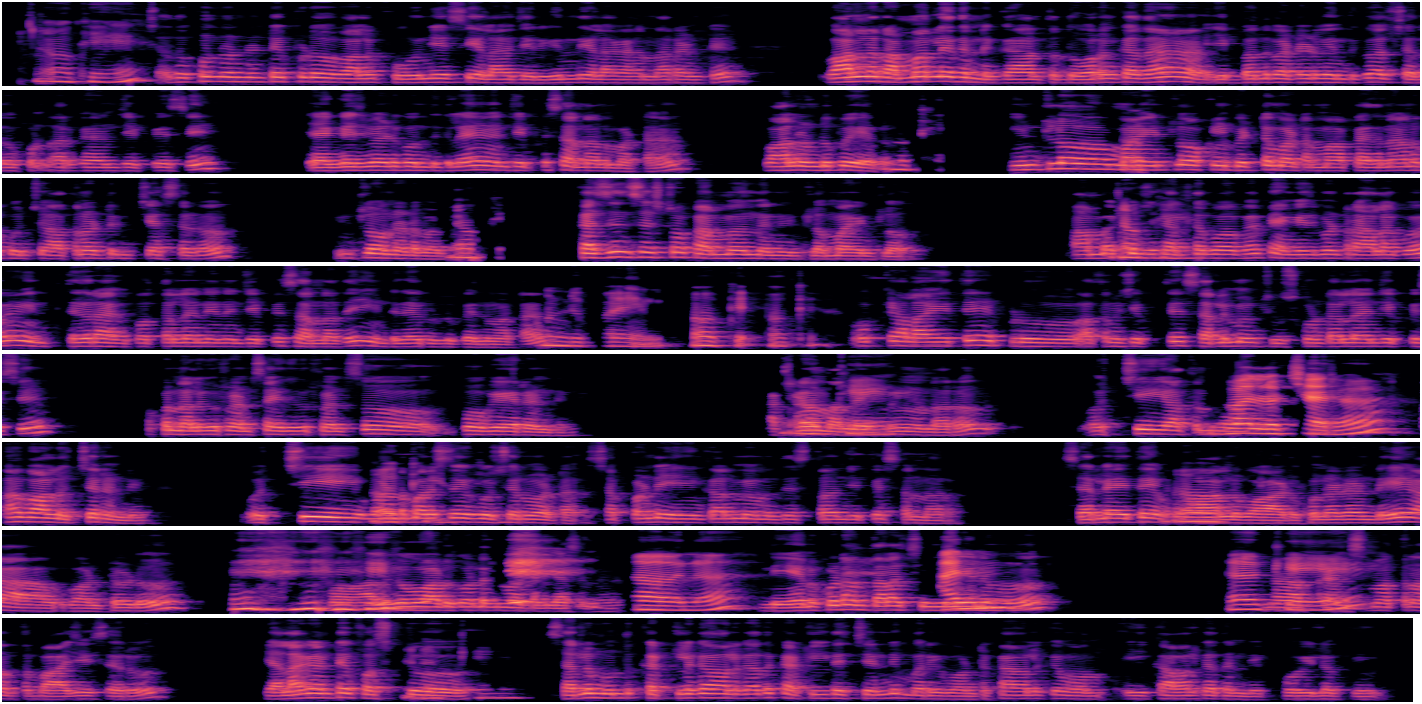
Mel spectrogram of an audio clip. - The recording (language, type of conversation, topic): Telugu, podcast, మీరు ఏ సందర్భంలో సహాయం కోరాల్సి వచ్చిందో వివరించగలరా?
- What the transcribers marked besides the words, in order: tapping; in English: "ఎంగేజ్‌మెంట్‌కెందుకులే"; in English: "డ్రింక్"; in English: "కజిన్ సిస్టర్"; in English: "హెల్త్"; in English: "ఎంగేజ్‌మెంట్‌కి"; other background noise; in English: "లైబ్రరీలో"; laughing while speaking: "అవునా?"; in English: "ఫ్రెండ్స్"; in English: "ఫస్ట్"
